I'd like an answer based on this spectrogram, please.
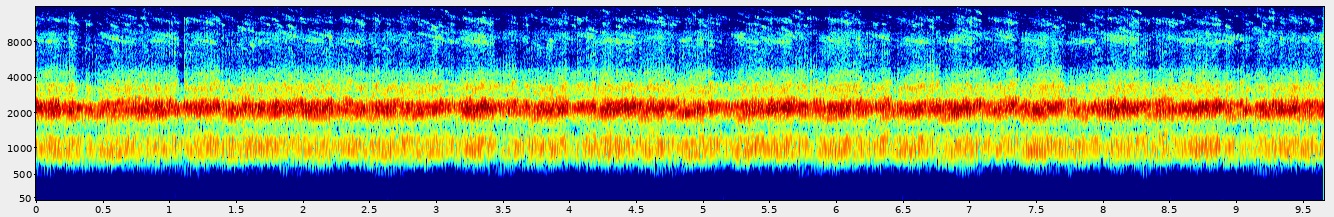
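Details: Frogs singing in a dense, continuous chorus, a steady overlapping trill of many callers with no pauses, bright energy in two bands, one high and one lower, holding level throughout without other sounds.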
